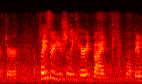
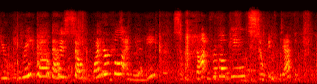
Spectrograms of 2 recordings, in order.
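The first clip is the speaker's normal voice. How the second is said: high, loud over-the-top delight, slowing at the end; hammed-up teacher rapture; gushing praise; 9 semitones higher, 4 dB louder than usual. Teacher gushes over student's play.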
